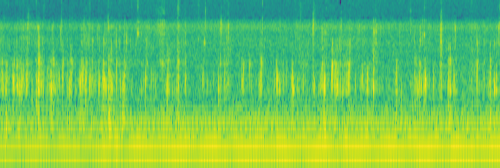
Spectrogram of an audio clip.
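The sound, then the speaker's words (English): Thick porridge bubbling in a pot, with a steady stream of soft pops and gloopy blips over a low, constant stove hum, with no talking. “Let me see, maybe you can hear the bubbling.”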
